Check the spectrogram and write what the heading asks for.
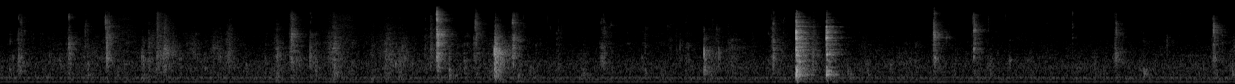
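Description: Metal spoon clinking and scraping against a ceramic bowl in scattered short clicks, the sharpest about eight seconds in, with close-miked chewing between spoonfuls.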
